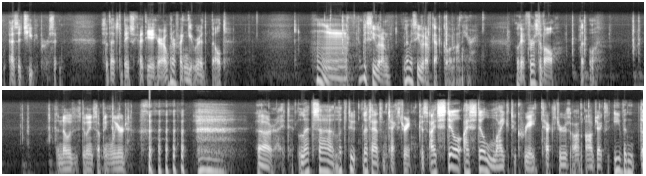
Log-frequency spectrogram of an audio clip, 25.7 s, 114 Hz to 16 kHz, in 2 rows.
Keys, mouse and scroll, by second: 3.3 x, 3.6 click, 4.4-5.2 middle drag, 5.5-5.9 middle drag, 6.5 click, 6.8 Tab, 7.5 KP_1, 8.1-8.5 scroll down 1, 8.5 alt+a, 8.5 right click, 9.2 click, 11.6 Tab, 12.6 Tab, 13.2 Tab, 13.8 Tab, 15.5 Tab, 18.0 click, 20.0 click, 23.6 click, 24.5 click, 24.8 click.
